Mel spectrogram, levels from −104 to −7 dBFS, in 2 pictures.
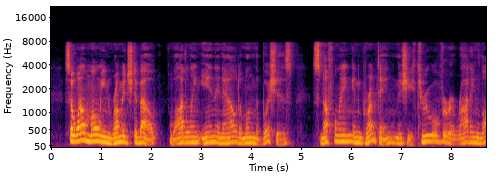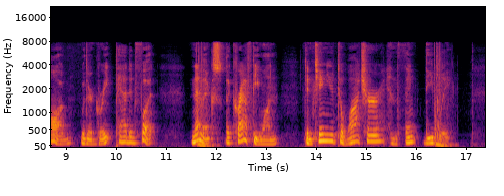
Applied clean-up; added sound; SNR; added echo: none; Gunshot, gunfire; 9 dB; none.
